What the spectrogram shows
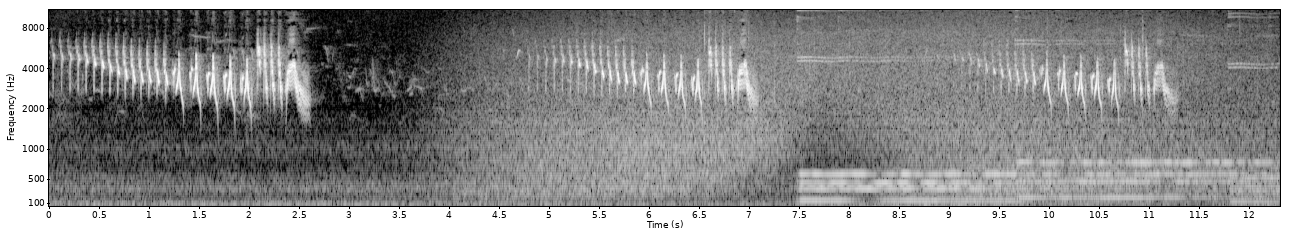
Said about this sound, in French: c'est que le matin de bonheur, eh bien, les, oiseaux justement ben, chantent, euh, en particulier au printemps. et donc là, c'est le moment privilégié pour pouvoir apprécier la diversité.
